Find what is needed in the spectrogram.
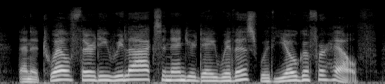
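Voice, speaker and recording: Using lively intonation, a woman with an American accent speaks in a dark, mellow tone. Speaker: voice-over performer and speech teacher; stage actress. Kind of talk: TV station programming announcement.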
